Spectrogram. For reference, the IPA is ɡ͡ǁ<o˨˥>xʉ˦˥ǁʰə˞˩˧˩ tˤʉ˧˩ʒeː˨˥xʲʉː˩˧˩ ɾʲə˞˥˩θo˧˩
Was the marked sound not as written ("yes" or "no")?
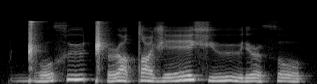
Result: yes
